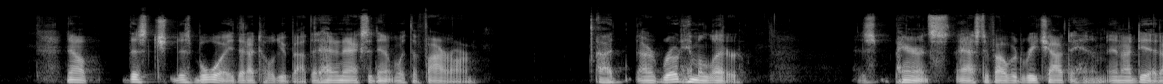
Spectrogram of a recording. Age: 40-59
